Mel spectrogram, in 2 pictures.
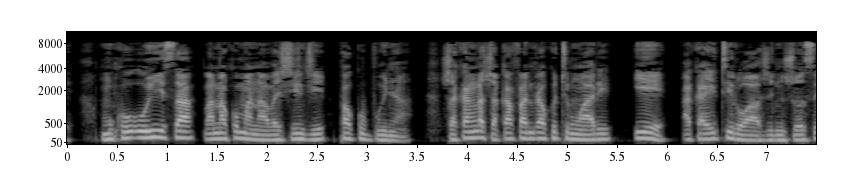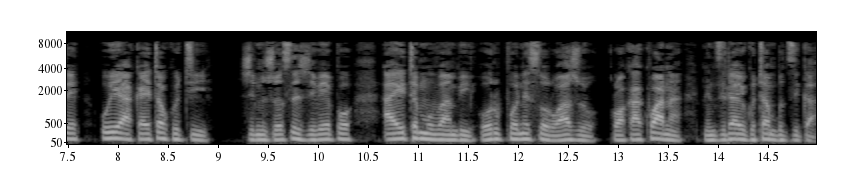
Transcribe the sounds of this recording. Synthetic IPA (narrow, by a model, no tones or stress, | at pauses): mukuːjisaʋanako̞manaʋaʒind͡ʒipakubwiːɲa | ʐ̥akaŋɡaʐakafanirakutimwaɾiː | je̞akaitirwaʐin̤uʐo̞se̞ | uje̞akaitakuti | ʐ̥in̤uʐo̞se̞ʐiʋe̞po̞aite̞muʋambiɦwo̞ɾupo̞ne̞so̞rwaʐo̞rwakakwanane̞nziɾajo̞k̬utambud͡ziːka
